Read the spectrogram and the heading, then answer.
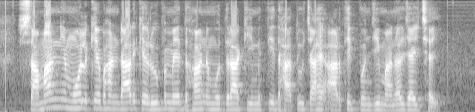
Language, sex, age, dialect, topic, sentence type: Magahi, male, 31-35, Western, banking, statement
